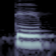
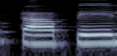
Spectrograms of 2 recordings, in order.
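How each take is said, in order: First: The word ends with a silent final vowel. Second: The word ends with a sounded final vowel. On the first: The speaker calls it right. "टेप पढ़ेंगे" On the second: The speaker calls it wrong. "इस तरीके से नहीं पढ़ेंगे"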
